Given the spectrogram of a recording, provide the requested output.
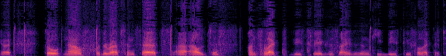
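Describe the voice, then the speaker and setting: With a French accent, a man of medium pitch speaks at a moderate pace with ordinary pitch variation, the sound dry and close with no echo. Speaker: software product demonstrator. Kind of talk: software demo in a webinar. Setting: webinar, online call. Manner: halting, many fillers and repeats.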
